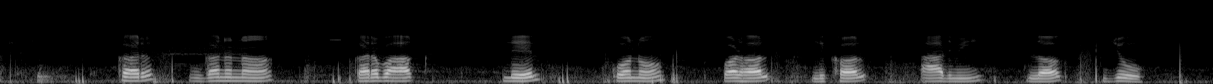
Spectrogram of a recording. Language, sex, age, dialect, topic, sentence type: Maithili, male, 18-24, Bajjika, banking, statement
